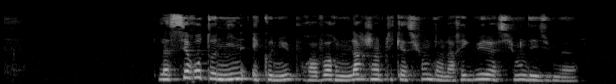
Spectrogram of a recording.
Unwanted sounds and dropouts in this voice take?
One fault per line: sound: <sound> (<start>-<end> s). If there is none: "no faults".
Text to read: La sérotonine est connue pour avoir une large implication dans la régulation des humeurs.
no faults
